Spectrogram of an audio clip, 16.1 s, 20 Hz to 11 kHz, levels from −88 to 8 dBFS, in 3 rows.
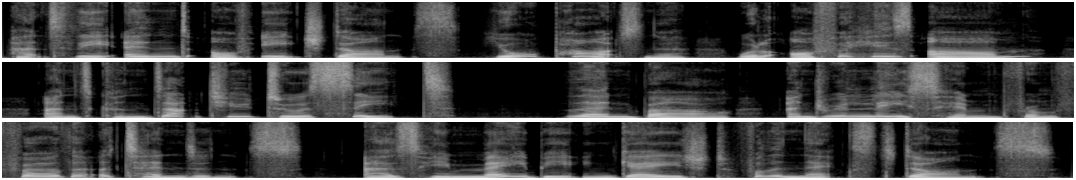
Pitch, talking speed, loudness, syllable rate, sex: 225 Hz, 130 wpm, -18 LUFS, 3.5 syllables/s, female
